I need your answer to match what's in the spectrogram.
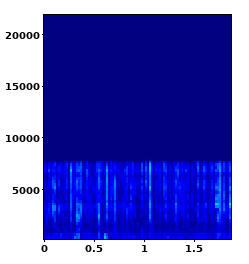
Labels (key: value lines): label: ambient
recorder: HydroMoth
